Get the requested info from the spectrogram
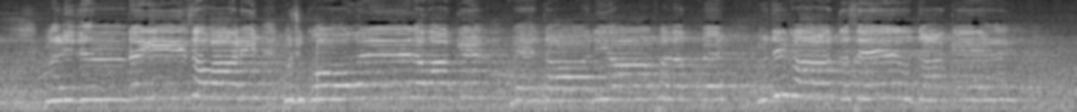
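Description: A young boy singing solo into a handheld microphone through a PA, a slow melody of long held notes with pitch slides between them.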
